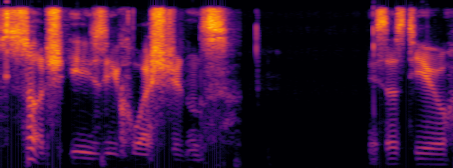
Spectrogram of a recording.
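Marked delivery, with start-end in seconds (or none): 0.0-2.3 echoing, reverberating voice. Voicing a being whose voice echoes out to the players: echoing voice. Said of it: "so the voice echoes out".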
